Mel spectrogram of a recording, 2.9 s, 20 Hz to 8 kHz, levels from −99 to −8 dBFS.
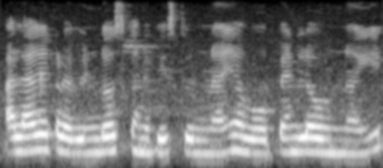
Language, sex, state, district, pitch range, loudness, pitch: Telugu, female, Andhra Pradesh, Sri Satya Sai, 200-225 Hz, -14 LUFS, 215 Hz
